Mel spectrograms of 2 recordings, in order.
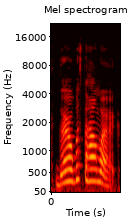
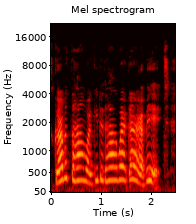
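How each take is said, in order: First: A touch higher, lightly voiced classmate; mild mock of classmate's high voice. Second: Higher, sassy mock classmate asking about homework; imitating classmate's high voice. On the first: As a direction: ask like a sassy classmate. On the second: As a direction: camp it up in a high pitch. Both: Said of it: "I'm just gonna do his voice".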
